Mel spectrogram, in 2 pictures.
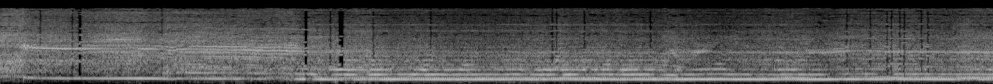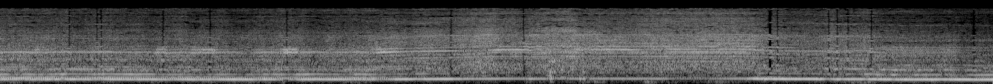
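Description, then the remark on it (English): A concrete vibrator consolidating poured concrete, taking out air pockets and voids, drones loudly and continuously for the whole stretch, a buzzing motor whine with strong overtones whose pitch sags slightly at times and then climbs again. No one speaks. “takes the voids out of the concrete, so you'll have a much more solid pour.”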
